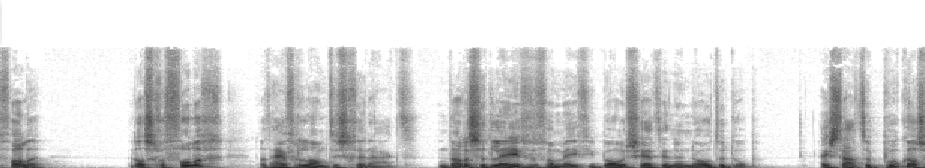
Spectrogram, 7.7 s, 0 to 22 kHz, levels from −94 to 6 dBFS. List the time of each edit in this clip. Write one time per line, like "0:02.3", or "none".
0:03.6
